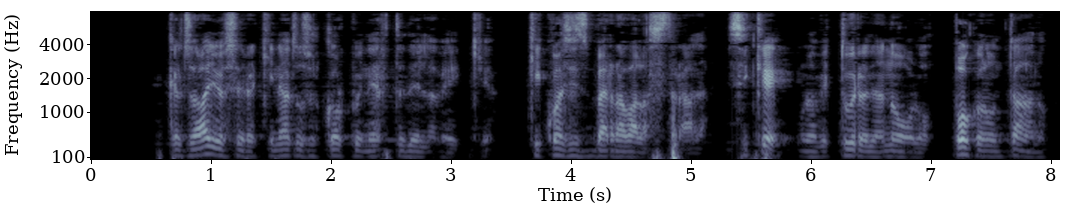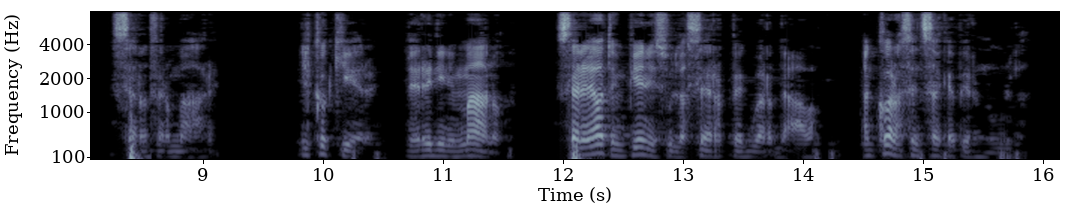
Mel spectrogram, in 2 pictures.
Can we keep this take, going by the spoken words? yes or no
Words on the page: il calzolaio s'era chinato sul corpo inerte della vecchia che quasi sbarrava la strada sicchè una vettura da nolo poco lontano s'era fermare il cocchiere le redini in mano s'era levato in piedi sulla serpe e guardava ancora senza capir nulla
yes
